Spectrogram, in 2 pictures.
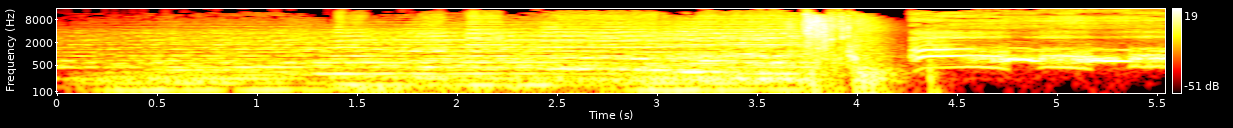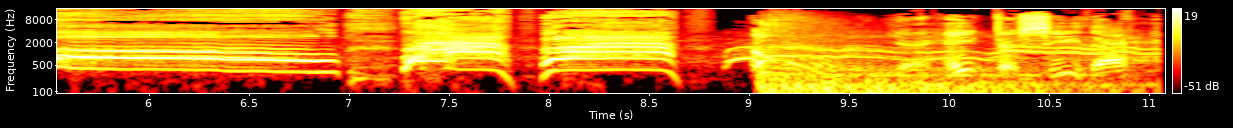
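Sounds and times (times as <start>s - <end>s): short pained cries: 4.3s - 9.1s
groan of pain: 4.3s - 10.6s.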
